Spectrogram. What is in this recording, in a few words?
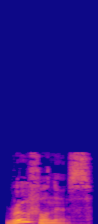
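"ruefulness", English, British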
